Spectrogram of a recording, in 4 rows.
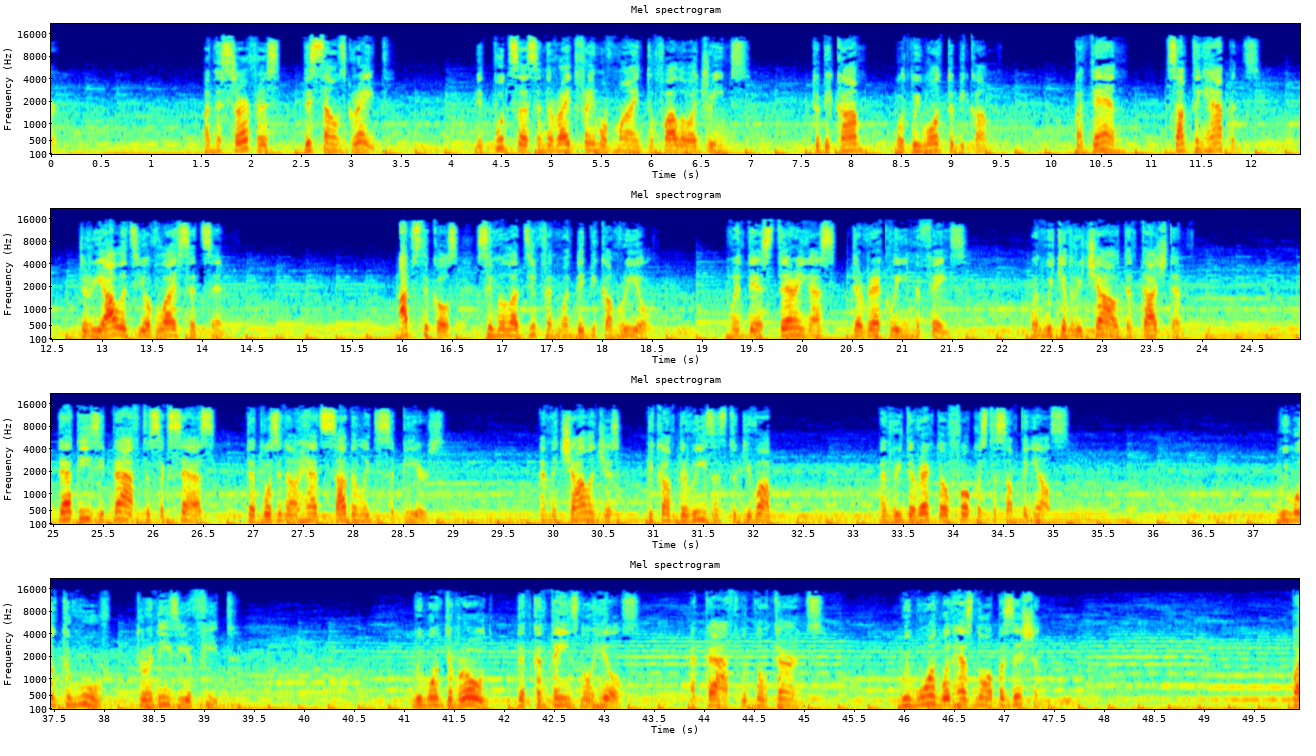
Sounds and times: Music: 0.0s - 49.9s
Male speech, man speaking: 1.6s - 3.4s, 4.2s - 7.0s, 7.6s - 9.4s, 10.2s - 12.1s, 12.8s - 14.3s, 16.0s - 18.6s, 19.3s - 21.7s, 22.3s - 23.9s, 25.1s - 28.9s, 29.9s - 32.2s, 33.3s - 35.2s, 37.2s - 39.4s, 41.1s - 45.2s, 46.0s - 47.5s.

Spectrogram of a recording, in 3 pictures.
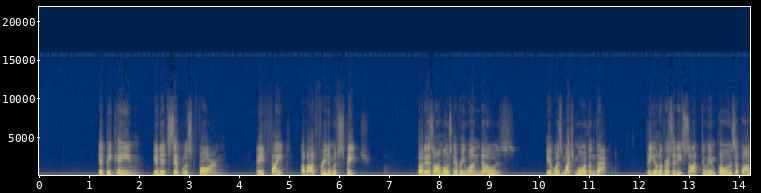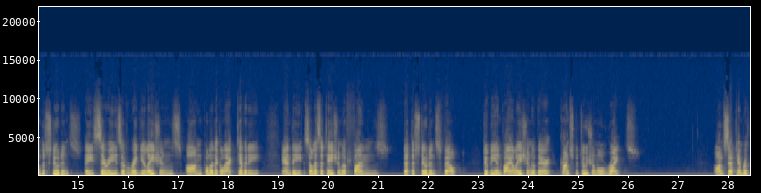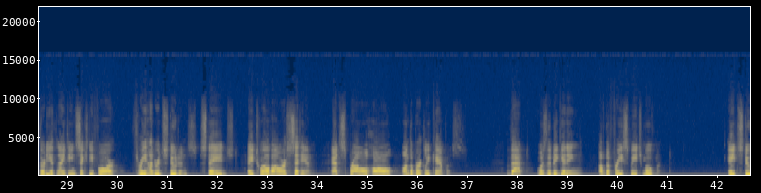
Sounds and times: Narration, monologue: 0.0s - 42.6s
Male speech, man speaking: 1.2s - 3.8s, 4.4s - 6.6s, 7.6s - 9.6s, 10.2s - 11.5s, 12.2s - 26.3s, 27.8s - 37.0s, 37.8s - 41.0s, 42.2s - 42.6s.

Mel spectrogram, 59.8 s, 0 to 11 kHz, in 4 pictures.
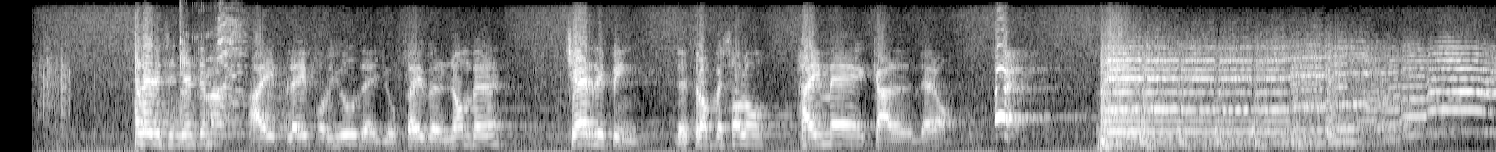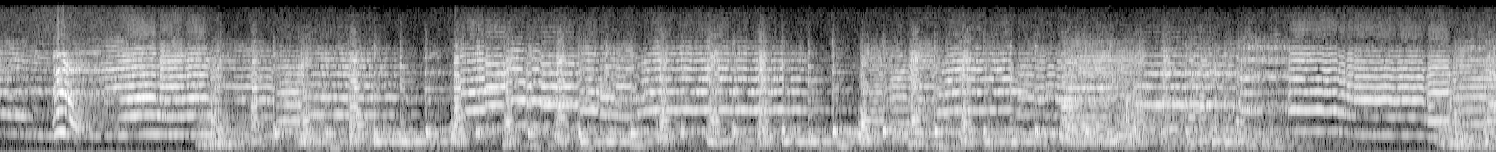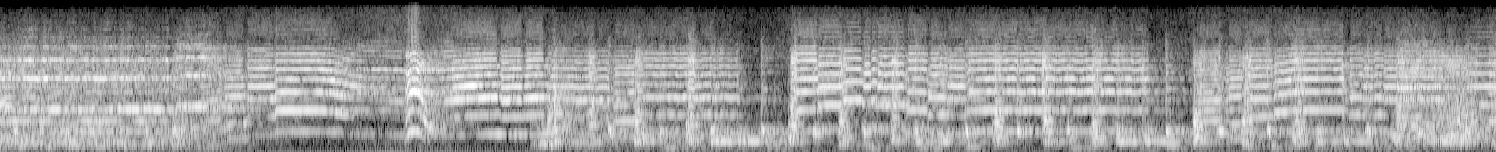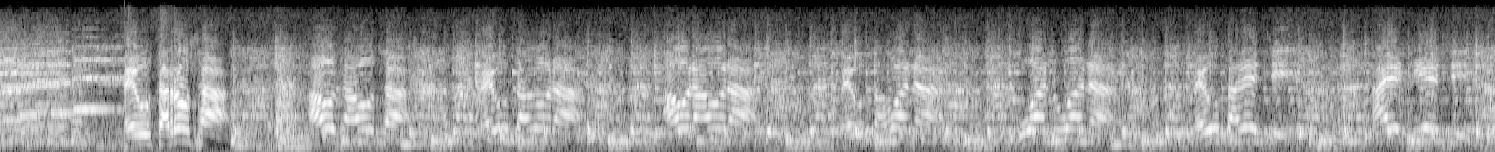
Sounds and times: Pig: 1.8s - 2.6s.

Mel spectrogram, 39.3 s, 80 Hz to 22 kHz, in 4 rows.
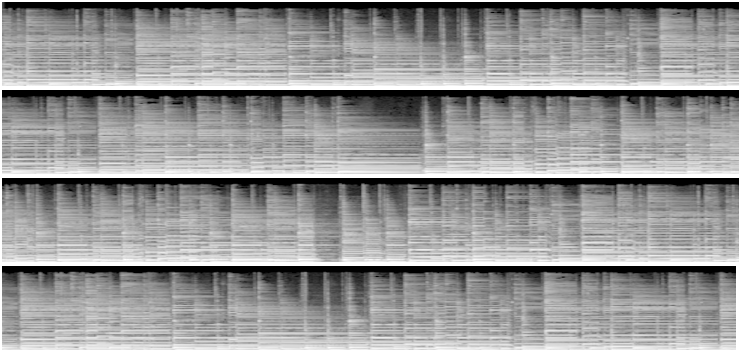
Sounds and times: Music: 0.0s - 39.2s.

